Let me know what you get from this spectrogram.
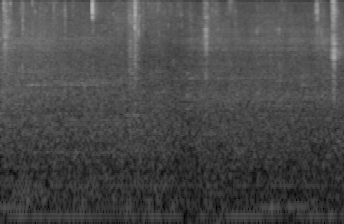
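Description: A person chewing food and licking his fingers: a few soft, wet mouth clicks scattered over a steady low hum.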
